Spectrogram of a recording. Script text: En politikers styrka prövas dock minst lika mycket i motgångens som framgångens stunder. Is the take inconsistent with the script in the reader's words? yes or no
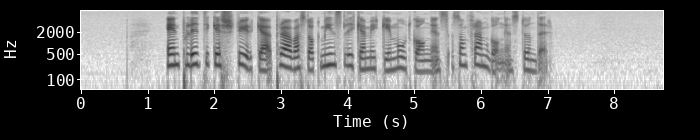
no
